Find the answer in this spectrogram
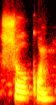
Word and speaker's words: shokwam: And so that ceremony itself is shokwam. Shokwam, again, shokwam. So the U is an O sound, shokwam.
